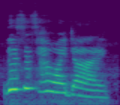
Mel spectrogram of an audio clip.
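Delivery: high, loud, slow mock despair; dramatic wail. To herself on fire, mock wailing. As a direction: wail it as if doomed. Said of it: "and I'm like".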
